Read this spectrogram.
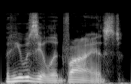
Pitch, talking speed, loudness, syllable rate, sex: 115 Hz, 230 wpm, -15 LUFS, 6.0 syllables/s, male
